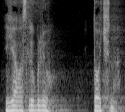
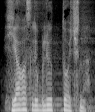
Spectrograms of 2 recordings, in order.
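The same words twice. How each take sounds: First: A short pause comes before the last word. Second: It is said without a pause before the last word.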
